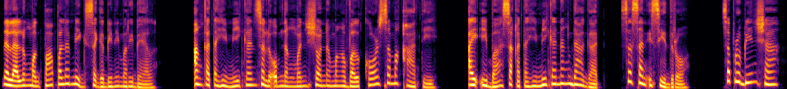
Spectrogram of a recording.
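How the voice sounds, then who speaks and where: A woman's voice: on the low side, no room sound, clean studio sound. A woman with a Filipino accent reading a scripted audiobook story in a dramatic narrating style.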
